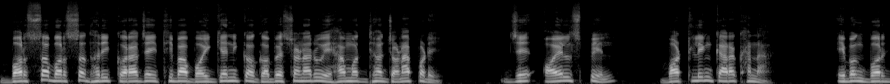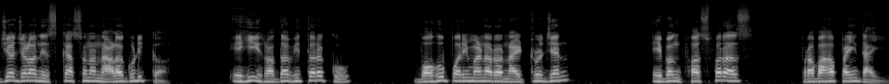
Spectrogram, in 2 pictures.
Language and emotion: Odia, neutral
